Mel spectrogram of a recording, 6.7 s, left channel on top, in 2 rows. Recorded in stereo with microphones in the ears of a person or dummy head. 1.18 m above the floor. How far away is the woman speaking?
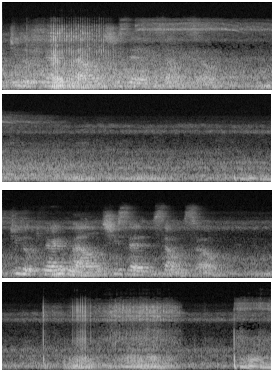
About 0.9 m.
